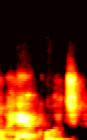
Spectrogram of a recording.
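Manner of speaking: "recorde" stressed on first syllable, open RÉ. Shown as a demonstration. Teacher showing the mistaken proparoxytone, "recorde" stressed on RÉ. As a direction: hit RÉ at the start of "recorde". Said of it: "mas a pronúncia está errada".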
